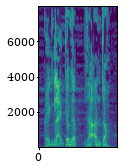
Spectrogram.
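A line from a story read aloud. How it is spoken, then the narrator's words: Weak old man's voice. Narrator (Vietnamese): Lão thốt với giọng yếu ớt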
